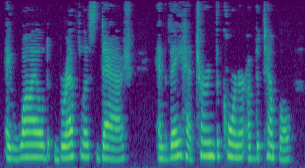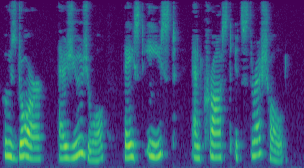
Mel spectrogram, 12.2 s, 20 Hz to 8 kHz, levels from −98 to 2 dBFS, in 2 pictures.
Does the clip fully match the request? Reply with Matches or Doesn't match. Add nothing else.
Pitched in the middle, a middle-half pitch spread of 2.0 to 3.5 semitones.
Doesn't match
